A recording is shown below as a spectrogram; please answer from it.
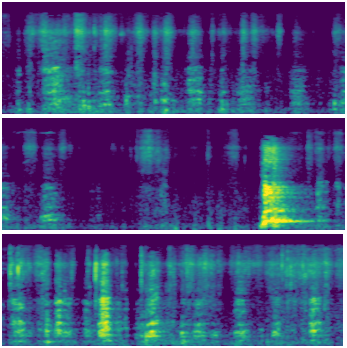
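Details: Boerboels panting in quick rhythmic breaths, broken by one loud, deep bark midway, followed by more heavy panting.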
